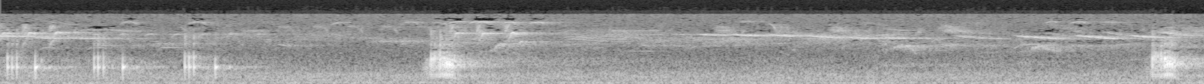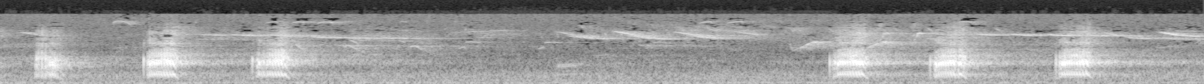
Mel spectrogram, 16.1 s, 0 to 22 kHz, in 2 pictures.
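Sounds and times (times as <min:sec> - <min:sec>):
common raven giving harsh, hoarse croaks in winter in Estonia: 0:00.0 - 0:01.6, 0:02.8 - 0:03.2, 0:07.7 - 0:10.2, 0:13.6 - 0:16.0.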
